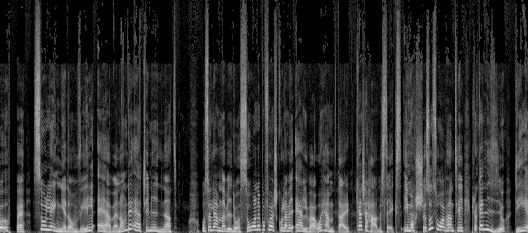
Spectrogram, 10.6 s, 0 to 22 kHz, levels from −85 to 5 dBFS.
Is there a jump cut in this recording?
no; 0 cuts

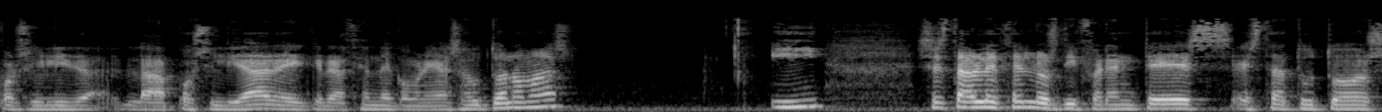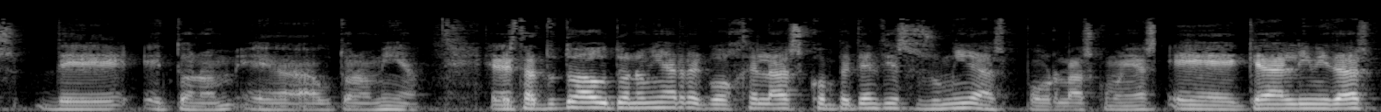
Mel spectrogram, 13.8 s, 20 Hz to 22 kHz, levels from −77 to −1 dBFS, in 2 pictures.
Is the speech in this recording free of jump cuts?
no; 2 cuts; at 6.2 s, 12.7 s

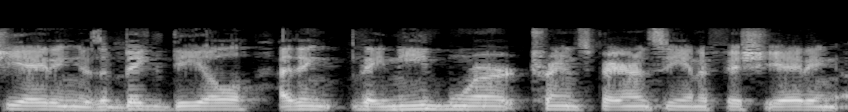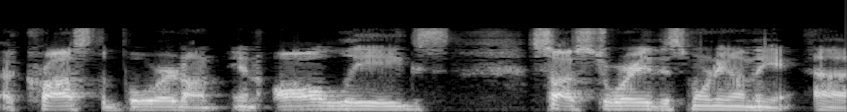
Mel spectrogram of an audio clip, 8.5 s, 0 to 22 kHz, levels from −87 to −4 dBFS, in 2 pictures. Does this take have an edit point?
yes; 1 cut; at 1.4 s

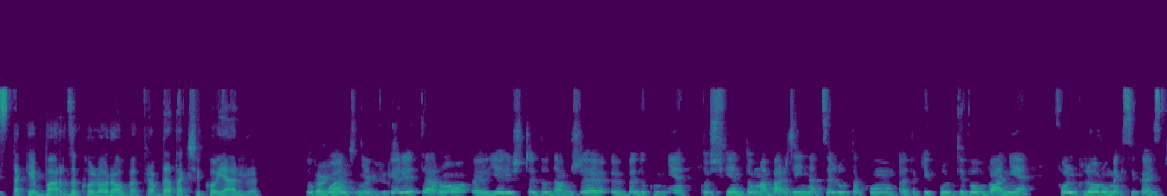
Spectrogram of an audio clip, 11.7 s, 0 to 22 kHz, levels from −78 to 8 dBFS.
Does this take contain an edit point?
no; 0 cuts

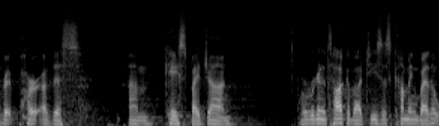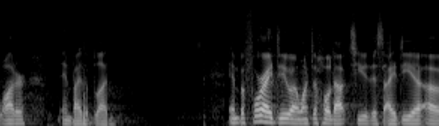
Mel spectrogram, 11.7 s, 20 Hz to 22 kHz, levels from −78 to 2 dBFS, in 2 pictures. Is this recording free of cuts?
yes; 0 cuts

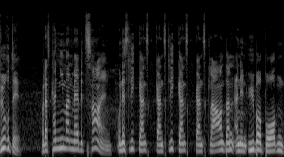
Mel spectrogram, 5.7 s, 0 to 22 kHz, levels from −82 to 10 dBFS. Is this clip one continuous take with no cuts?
no; 2 cuts; at 2.3 s, 3.4 s

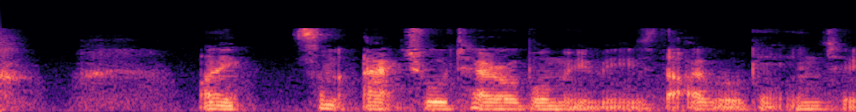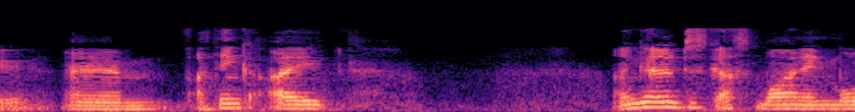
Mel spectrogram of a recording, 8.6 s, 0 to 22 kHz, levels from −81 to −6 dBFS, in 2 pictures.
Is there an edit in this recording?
no; 0 cuts

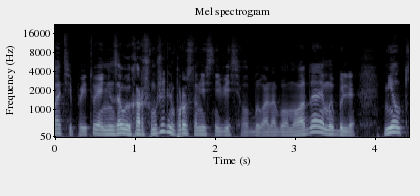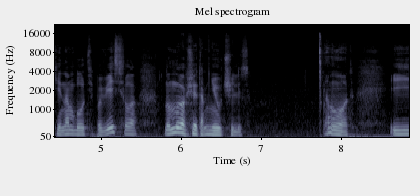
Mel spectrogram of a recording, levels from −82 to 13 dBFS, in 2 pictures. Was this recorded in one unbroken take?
yes; 0 cuts

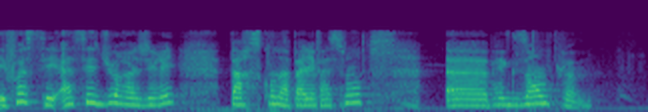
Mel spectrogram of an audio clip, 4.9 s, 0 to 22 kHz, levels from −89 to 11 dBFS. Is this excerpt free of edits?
no; 2 cuts; at 2.4 s, 3.7 s

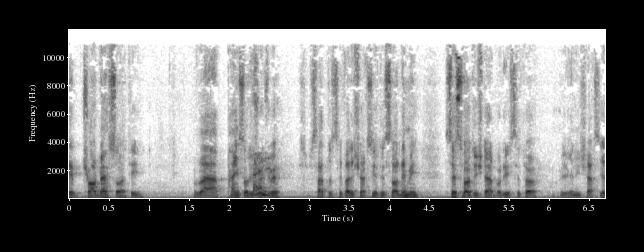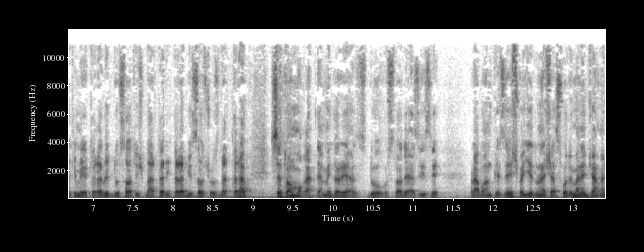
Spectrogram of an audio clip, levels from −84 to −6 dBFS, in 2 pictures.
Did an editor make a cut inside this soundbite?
no; 0 cuts

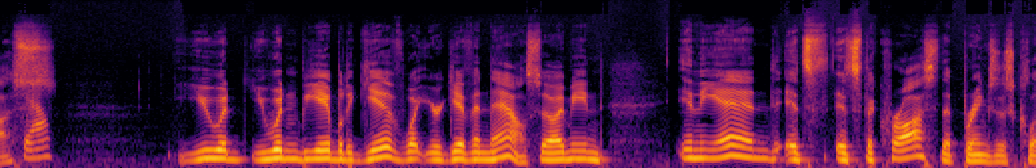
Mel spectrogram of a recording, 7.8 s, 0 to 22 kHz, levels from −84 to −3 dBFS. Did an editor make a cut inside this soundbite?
no; 0 cuts

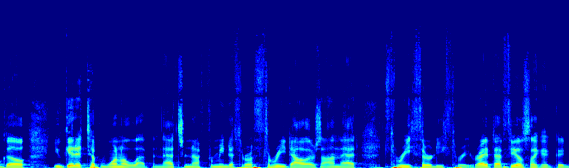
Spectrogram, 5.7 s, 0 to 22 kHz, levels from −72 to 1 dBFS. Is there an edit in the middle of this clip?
yes; 3 cuts; at 1.0 s, 1.8 s, 3.9 s

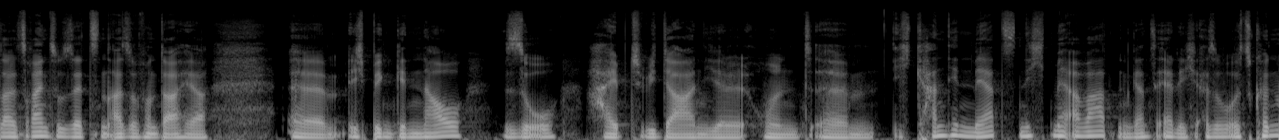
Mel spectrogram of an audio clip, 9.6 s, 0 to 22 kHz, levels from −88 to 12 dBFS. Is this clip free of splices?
yes; 0 cuts

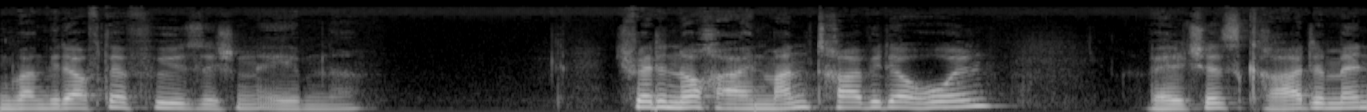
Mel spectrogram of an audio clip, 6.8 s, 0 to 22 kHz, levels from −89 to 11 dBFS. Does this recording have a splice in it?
no; 0 cuts

